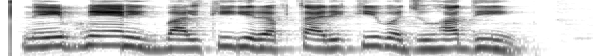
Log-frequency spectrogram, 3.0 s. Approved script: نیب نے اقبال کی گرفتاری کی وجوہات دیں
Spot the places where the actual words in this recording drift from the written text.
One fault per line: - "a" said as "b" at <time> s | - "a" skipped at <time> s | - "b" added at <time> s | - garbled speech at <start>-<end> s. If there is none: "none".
none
